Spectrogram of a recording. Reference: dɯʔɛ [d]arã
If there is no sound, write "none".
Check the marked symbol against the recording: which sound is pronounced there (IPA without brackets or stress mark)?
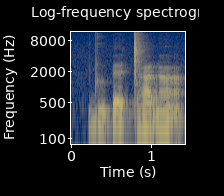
ɡ͡ǀ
